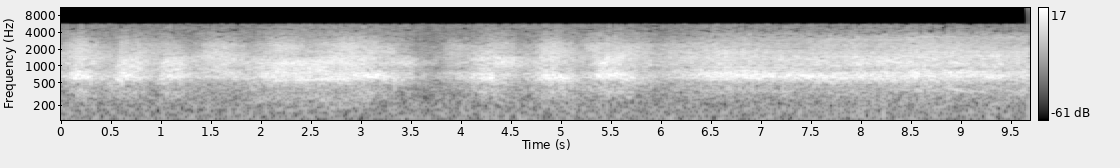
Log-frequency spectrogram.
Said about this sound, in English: First period of the football game from the Yankee Stadium. Army nothing, Notre Dame nothing. A very even game today. Here's a Notre Dame cheer from across the field with time off. Let's listen.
